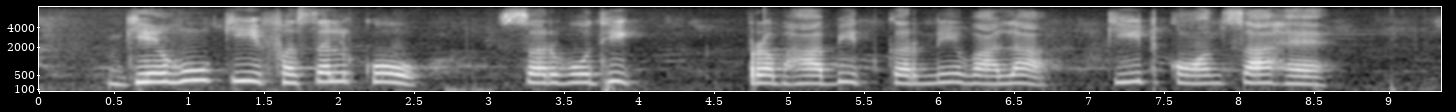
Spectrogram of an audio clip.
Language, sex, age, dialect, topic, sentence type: Hindi, female, 18-24, Marwari Dhudhari, agriculture, question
